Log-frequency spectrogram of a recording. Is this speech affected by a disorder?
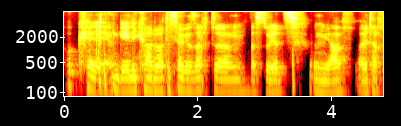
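No.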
